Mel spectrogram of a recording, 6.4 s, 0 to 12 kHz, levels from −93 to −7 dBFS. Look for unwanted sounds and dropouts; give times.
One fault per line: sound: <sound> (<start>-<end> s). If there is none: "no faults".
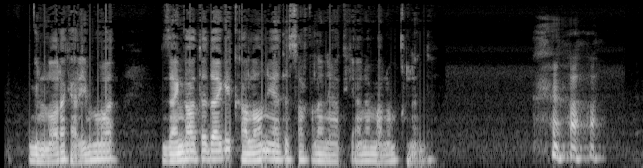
sound: laugh (5.3-6.1 s)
